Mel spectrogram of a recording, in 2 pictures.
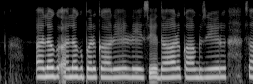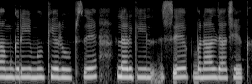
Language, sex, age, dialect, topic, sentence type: Magahi, female, 25-30, Northeastern/Surjapuri, agriculture, statement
